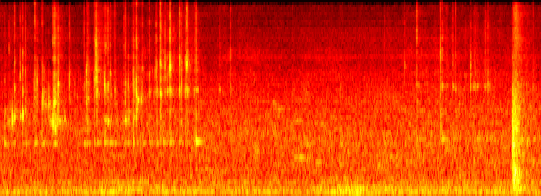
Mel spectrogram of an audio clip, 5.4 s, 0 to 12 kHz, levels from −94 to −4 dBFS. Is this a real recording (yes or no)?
no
